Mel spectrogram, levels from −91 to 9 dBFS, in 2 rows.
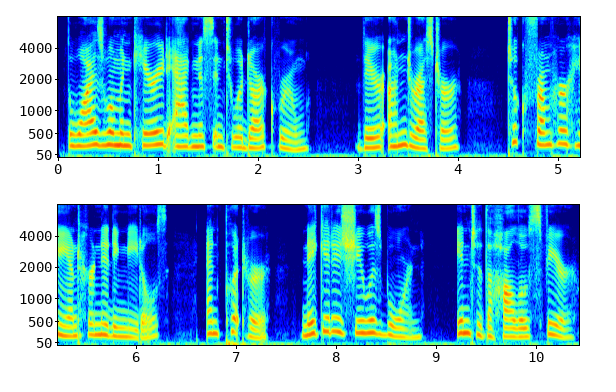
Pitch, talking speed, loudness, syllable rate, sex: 220 Hz, 180 wpm, -18 LUFS, 5.3 syllables/s, female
